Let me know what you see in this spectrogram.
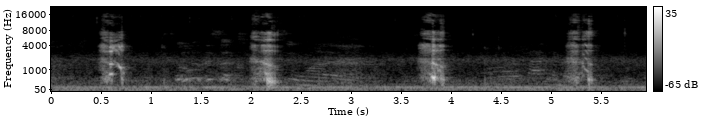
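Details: Fast, loud hiccups, present for about 30 minutes and on and off all day: four abrupt, loud hiccups over six seconds, each a sharp gulping catch of breath at a steady pace; persistent hiccups.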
